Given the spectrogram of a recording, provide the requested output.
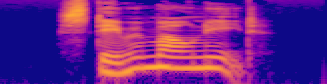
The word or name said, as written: stemmemagnet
